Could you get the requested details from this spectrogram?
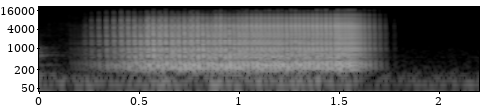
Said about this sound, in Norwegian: Når jeg tenker meg om, så ville jeg bare brukt lyden av denne døren her. Sånn, den lager jo også en sånn fin knirkelyd. Bare hør, da.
